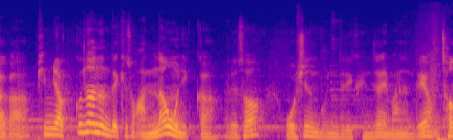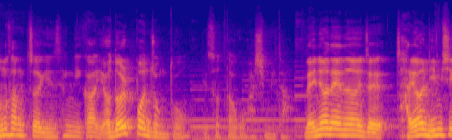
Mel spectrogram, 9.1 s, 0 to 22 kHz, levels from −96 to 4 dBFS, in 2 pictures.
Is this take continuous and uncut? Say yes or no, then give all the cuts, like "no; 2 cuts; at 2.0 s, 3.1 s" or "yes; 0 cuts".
no; 1 cut; at 4.4 s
